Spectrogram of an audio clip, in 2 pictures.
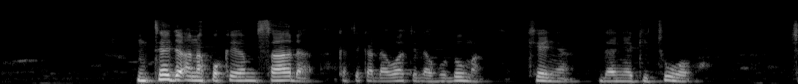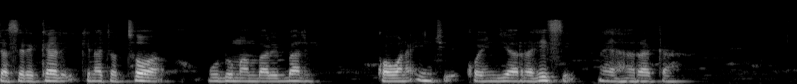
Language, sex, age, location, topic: Swahili, male, 25-35, Wajir, government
